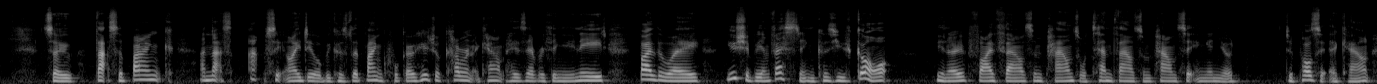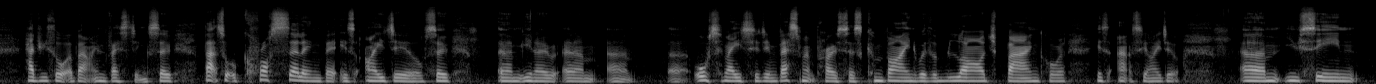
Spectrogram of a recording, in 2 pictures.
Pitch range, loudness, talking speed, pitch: 155-175 Hz, -31 LUFS, 175 wpm, 160 Hz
